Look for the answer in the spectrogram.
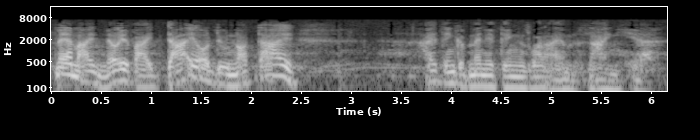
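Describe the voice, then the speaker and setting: An actor playing a dying, proud and stubborn Siamese king in an old radio drama, speaking halting, formal broken English with weak, labouring breath. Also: mid-range voice, big pitch swings, creaky. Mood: imperious, weakening. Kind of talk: 1940s radio drama acting. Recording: dull, noisy old radio recording.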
